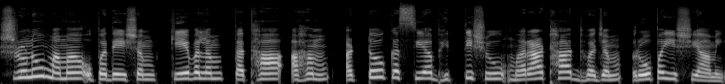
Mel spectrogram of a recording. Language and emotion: Sanskrit, neutral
